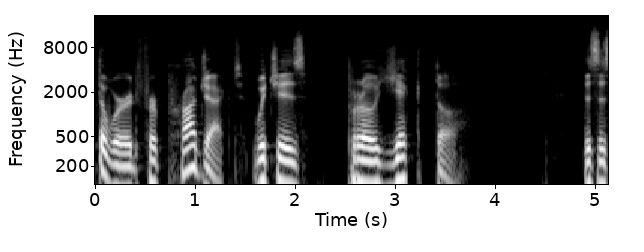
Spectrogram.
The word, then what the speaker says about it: proyecto: with the word word for project which is proo this is spelled p r y e c proo for example they're going to help me with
